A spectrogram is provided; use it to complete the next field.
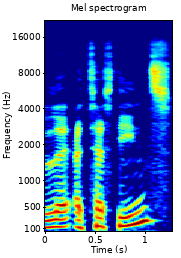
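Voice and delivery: best-try put-on French accent on intestines. Mid-explanation, saying one term in a put-on French accent. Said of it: "that's my best French accent".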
